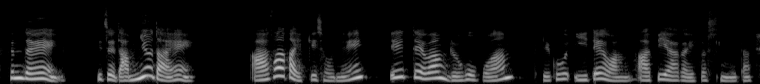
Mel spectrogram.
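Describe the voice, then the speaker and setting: A woman's voice: a little high, darkish tone, dry recording. A woman preaching a sermon in a conversational way, often asking the congregation questions.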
